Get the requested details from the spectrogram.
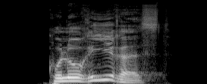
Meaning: second-person singular subjunctive I of kolorieren
- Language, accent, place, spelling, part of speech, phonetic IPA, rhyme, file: German, Germany, Berlin, kolorierest, verb, [koloˈʁiːʁəst], -iːʁəst, De-kolorierest.ogg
